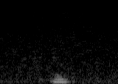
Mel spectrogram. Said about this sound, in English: Let me try to make you a speaker and see if that helps, because yeah, it's all I hear is static.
